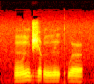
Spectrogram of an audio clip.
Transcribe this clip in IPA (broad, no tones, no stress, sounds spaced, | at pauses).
õ n d͡ʒ ə˞ ŋ͡m ĩ kʷʼ ə˞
